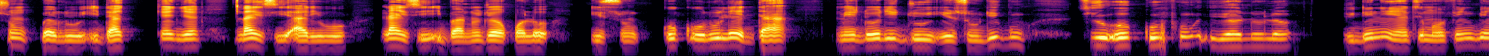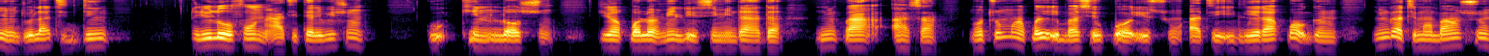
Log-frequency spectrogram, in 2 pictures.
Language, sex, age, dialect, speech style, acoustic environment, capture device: Yoruba, male, 18-24, Nigeria - Ibadan, relaxed, silence, mobile / Linux / Chrome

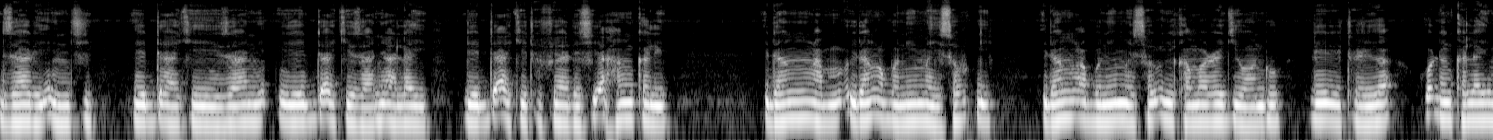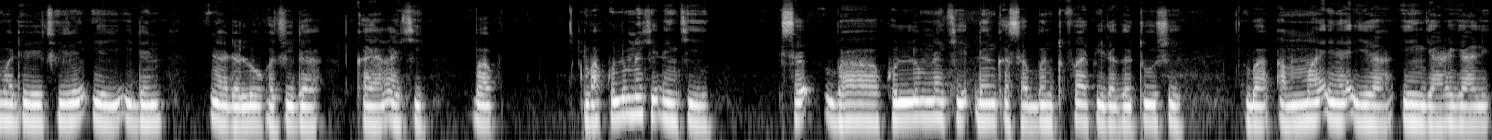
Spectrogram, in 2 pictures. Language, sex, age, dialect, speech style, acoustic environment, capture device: Hausa, male, 25-34, Nigeria - Kano, relaxed; focused, silence, mobile / Linux / Chrome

